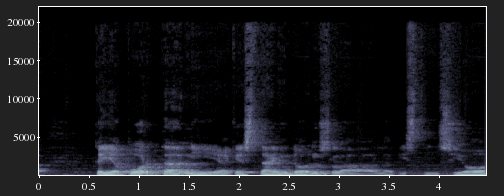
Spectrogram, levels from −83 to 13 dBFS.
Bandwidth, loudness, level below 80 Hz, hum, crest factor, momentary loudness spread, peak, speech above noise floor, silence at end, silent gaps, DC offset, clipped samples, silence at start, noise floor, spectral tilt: over 20 kHz; -23 LUFS; -54 dBFS; none; 14 dB; 15 LU; -8 dBFS; 31 dB; 0 s; none; under 0.1%; under 0.1%; 0 s; -54 dBFS; -6.5 dB/octave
